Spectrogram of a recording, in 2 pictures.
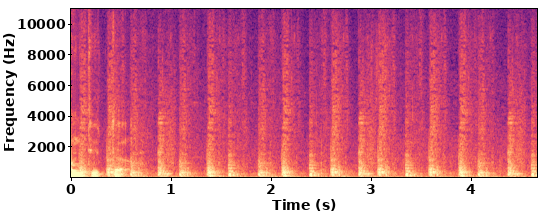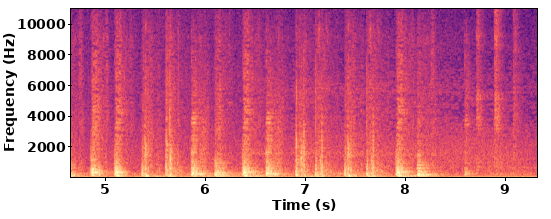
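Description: Footsteps run quickly and steadily on a hard floor.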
